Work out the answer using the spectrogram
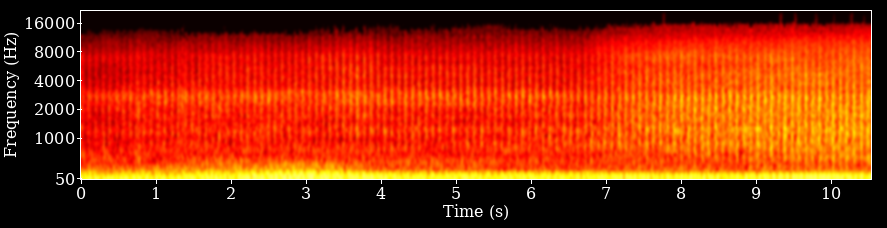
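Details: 2001 WS6 LS1 5.7L V8 idling after oil loss (pressure 30 to 0), refilled: fast light tick in time with engine over steady idle; first heard only at high rpm, cause unclear.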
